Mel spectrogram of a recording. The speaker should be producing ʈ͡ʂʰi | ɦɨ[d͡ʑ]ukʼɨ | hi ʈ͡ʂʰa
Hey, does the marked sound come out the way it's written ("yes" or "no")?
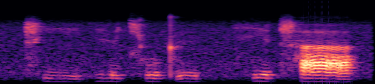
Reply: no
